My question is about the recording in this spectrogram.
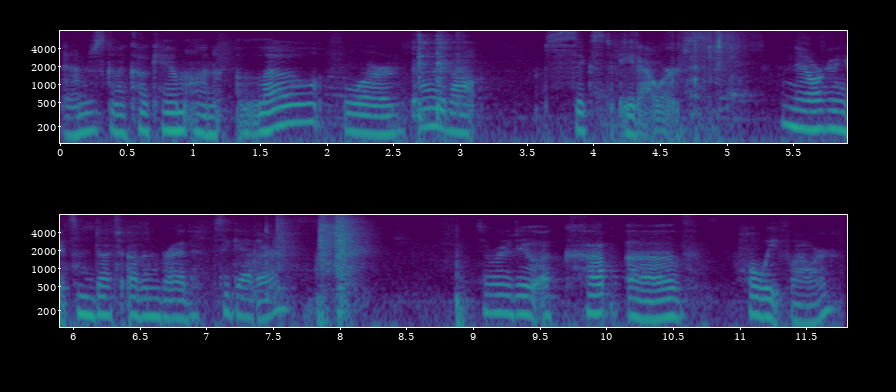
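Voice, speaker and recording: This is casual kitchen vlog narration from a homemaking vlogger in her thirties, who thinks aloud while cooking indoors at home. She speaks in a low voice at normal speed, against a noisy backdrop of clicking sounds.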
